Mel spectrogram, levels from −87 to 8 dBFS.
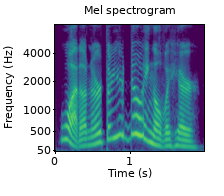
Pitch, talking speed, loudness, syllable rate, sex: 230 Hz, 240 wpm, -17 LUFS, 6.0 syllables/s, female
